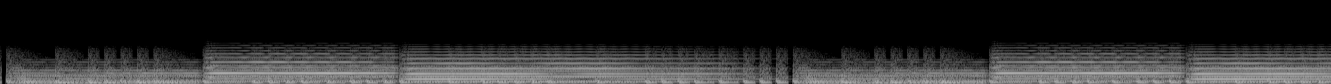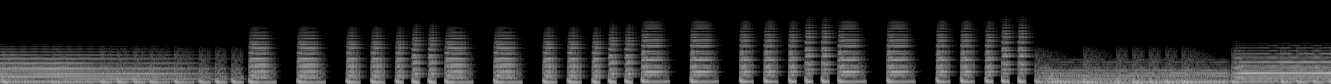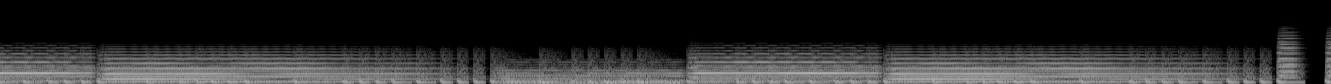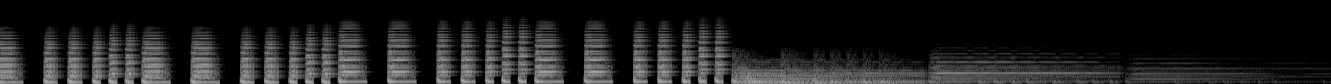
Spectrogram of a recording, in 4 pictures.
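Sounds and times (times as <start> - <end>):
airship background music: 0.1 - 51.6.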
